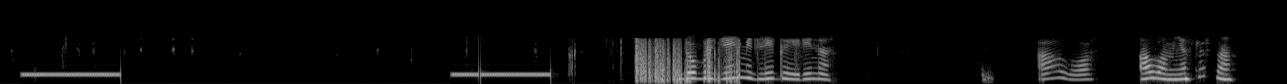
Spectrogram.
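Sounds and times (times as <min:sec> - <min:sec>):
telephone ringback tone while waiting: 0:00.2 - 0:01.2, 0:04.5 - 0:05.5
speech: 0:06.9 - 0:08.5, 0:10.4 - 0:12.4.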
